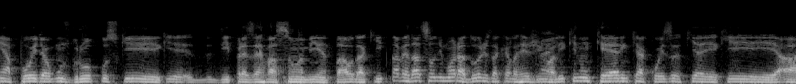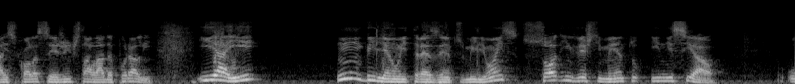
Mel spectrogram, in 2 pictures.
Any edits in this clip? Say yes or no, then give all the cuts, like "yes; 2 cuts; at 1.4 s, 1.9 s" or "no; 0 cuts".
no; 0 cuts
